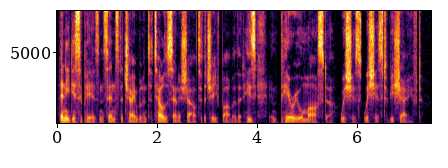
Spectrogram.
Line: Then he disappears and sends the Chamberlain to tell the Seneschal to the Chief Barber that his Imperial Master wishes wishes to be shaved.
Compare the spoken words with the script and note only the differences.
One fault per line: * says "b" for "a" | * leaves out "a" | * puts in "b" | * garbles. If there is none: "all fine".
all fine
